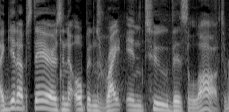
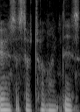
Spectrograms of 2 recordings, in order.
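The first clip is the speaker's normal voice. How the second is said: put-on whispery, hushed, breathy childlike baby voice; 12 dB quieter than usual. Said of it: "I start doing my Baby Voice".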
